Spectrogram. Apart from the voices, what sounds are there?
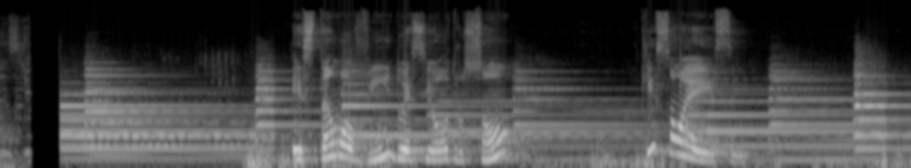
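church bell ringing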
